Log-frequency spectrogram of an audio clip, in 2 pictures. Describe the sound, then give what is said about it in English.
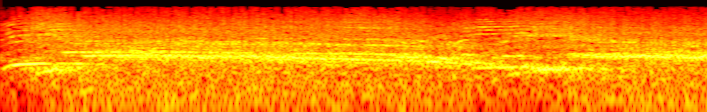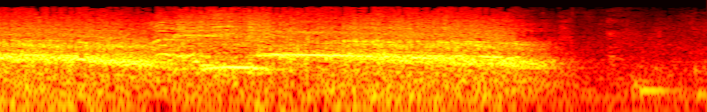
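A temple crowd cheers enthusiastically to welcome a guest to Radha Gopinath's temple. Loud, sustained shouts swell in a few waves, then fade out near the end. “So everyone, with great enthusiasm, let us welcome Shravanananda Prabhu to Radha Gopinath's temple.”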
